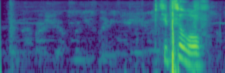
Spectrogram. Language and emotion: Russian, neutral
